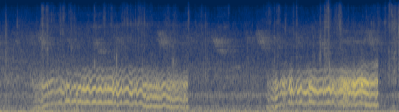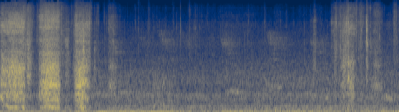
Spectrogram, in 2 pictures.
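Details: Angry stray kitten in Morocco fighting and refusing treatment, its mother cat watching; two drawn-out wavering yowls of about two seconds each, followed by scuffling and handling noises.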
